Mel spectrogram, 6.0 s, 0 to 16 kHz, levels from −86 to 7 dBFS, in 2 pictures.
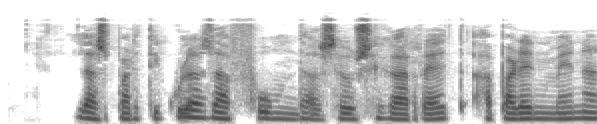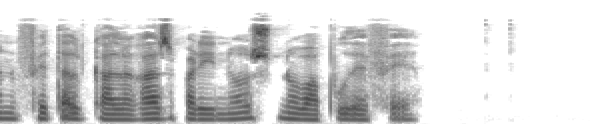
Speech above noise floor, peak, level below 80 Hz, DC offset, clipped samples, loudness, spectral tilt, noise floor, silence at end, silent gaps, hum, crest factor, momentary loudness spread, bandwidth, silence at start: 39 dB; -4 dBFS; -68 dBFS; under 0.1%; under 0.1%; -22 LUFS; -3 dB/octave; -63 dBFS; 0.9 s; none; none; 22 dB; 9 LU; 10 kHz; 0.4 s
